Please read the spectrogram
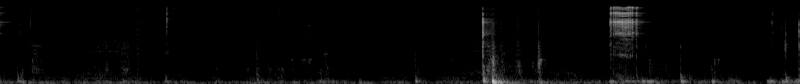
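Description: Socket ratchet wrench loosening the bolts of a Laycock D-type overdrive's filter-housing cover plate: faint scattered clicks, then one sharp crack about five seconds in, and a brief loud burst of ratchet clicking about a second later.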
